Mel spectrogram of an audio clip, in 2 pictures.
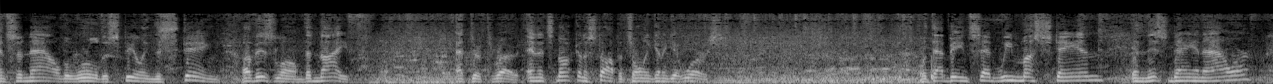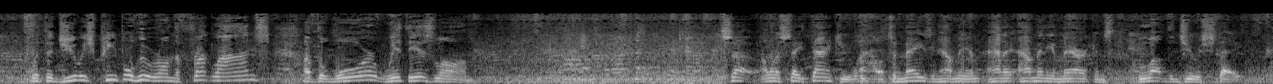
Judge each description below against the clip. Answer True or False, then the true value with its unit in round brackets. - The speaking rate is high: False (175 wpm)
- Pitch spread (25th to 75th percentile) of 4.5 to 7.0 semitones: True (5.1 semitones)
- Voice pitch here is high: False (145 Hz)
